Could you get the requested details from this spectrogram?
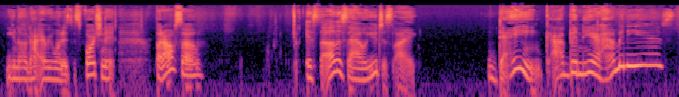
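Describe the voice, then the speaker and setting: Her voice sits on the low side and sounds gravelly as this late-20s podcast host talks alone on her casual show. She's congested from a cold, candid and chatty, filling gaps with "like" and "I don't know," and there's no echo.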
